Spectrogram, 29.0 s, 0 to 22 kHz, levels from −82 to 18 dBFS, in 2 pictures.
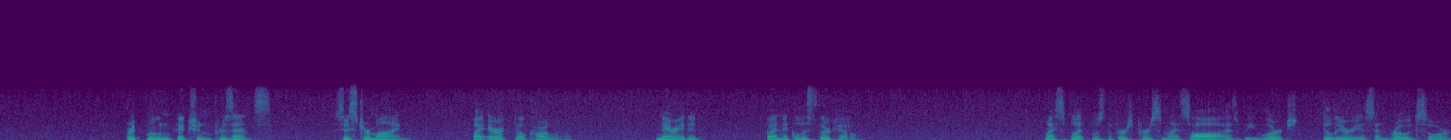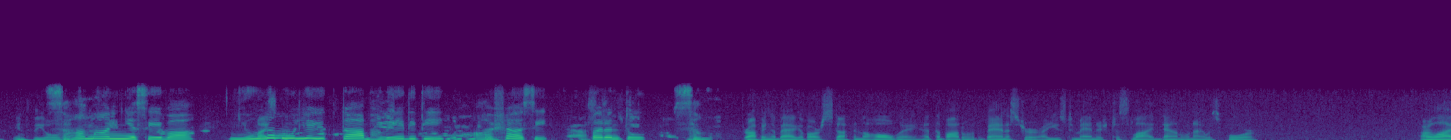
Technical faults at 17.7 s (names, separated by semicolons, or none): speech suppressed in double talk; echo leak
